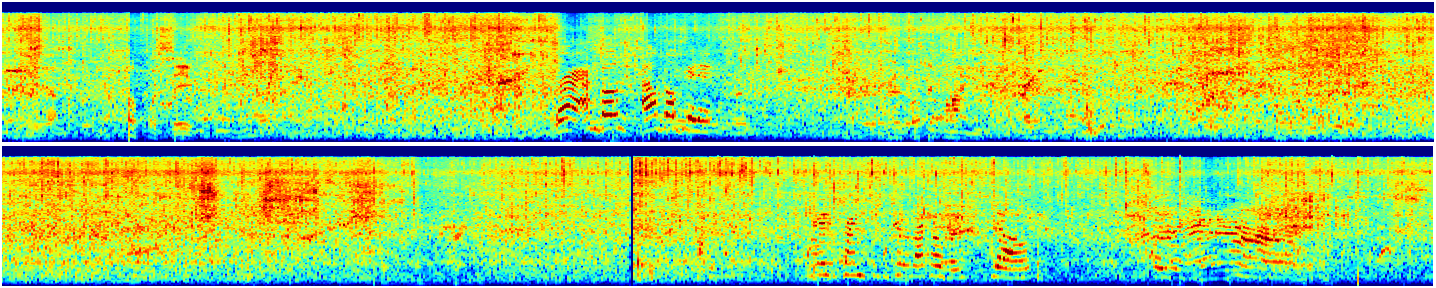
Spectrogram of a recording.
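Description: Tyres crunch and spray over wet dirt.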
